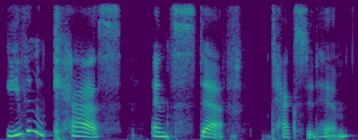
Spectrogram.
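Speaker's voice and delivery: plain reading voice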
